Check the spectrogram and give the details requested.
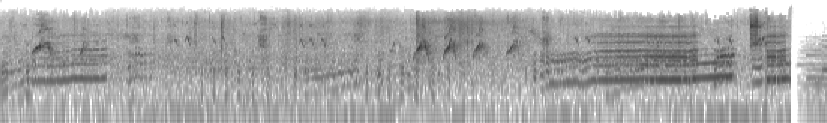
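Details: Hungry grown ducklings: many quick high peeps and chirps, then a long reedy whistle lasting a few seconds that rises slightly before ending, with more calls overlapping.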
